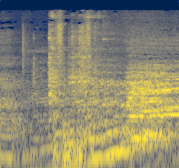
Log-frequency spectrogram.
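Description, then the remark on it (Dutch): A cow lets out a low, rumbling moo that swells after a brief pause and holds steady, loud, with no talking over it. “Maar dat lage, lage brommen, betekent dat iets? Ja, dat lage brommen is heel erg belangrijk.”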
